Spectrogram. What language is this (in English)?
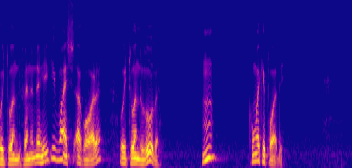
Portuguese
